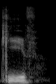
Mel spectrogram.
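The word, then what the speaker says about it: Kyiv: Just FYI, it's pronounced Kiev.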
